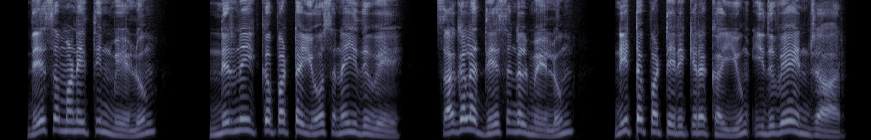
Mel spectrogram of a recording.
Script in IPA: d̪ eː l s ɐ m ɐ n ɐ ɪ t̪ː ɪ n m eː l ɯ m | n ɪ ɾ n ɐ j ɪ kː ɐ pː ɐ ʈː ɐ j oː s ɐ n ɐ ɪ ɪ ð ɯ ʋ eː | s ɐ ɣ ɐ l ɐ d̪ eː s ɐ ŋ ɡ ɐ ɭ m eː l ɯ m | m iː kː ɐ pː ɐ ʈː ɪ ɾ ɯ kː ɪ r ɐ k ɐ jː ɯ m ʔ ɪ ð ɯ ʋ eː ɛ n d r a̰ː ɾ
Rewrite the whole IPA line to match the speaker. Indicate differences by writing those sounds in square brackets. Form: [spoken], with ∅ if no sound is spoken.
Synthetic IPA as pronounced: d̪ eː [∅] s ɐ m ɐ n ɐ ɪ t̪ː ɪ n m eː l ɯ m | n ɪ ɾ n ɐ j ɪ kː ɐ pː ɐ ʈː ɐ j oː s ɐ n ɐ ɪ ɪ ð ɯ ʋ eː | s ɐ ɣ ɐ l ɐ d̪ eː s ɐ ŋ ɡ ɐ ɭ m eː l ɯ m | [n] iː [ʈː] ɐ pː ɐ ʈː ɪ ɾ ɯ kː ɪ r ɐ k ɐ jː ɯ m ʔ ɪ ð ɯ ʋ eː ɛ n d r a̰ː ɾ

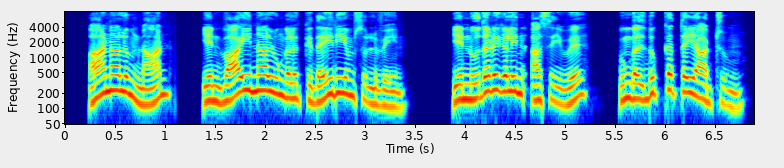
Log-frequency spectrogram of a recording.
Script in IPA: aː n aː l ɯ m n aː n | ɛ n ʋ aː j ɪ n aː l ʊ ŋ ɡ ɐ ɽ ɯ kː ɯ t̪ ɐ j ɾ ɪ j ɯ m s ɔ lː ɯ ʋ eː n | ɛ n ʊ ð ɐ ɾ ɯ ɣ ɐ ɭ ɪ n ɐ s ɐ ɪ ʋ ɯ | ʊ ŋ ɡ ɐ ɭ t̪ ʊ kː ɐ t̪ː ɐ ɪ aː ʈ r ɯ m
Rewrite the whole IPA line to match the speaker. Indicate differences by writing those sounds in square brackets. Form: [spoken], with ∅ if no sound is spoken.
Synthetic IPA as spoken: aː n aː l ɯ m n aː n | ɛ n ʋ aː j ɪ n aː l ʊ ŋ ɡ ɐ [ɭ] ɯ kː ɯ [d̪] ɐ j ɾ ɪ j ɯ m s ɔ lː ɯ ʋ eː n | ɛ n ʊ ð ɐ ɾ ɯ ɣ ɐ ɭ ɪ n ɐ s ɐ ɪ ʋ ɯ | ʊ ŋ ɡ ɐ ɭ [d̪] ʊ kː ɐ t̪ː ɐ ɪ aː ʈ r ɯ m

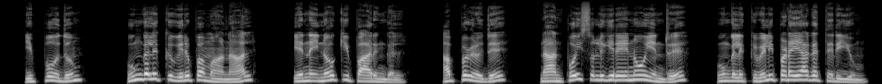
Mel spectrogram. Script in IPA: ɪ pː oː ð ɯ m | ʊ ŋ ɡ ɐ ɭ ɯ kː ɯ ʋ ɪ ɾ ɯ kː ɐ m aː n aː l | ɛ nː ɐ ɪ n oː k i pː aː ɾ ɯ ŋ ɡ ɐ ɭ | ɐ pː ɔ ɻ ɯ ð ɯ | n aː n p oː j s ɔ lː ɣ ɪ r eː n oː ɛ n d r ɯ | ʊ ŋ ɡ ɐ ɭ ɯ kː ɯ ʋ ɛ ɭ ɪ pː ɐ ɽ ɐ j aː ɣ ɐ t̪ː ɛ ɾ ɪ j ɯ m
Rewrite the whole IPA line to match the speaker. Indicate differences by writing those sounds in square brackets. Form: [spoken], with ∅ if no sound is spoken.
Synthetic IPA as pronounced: ɪ pː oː ð ɯ m | ʊ ŋ ɡ ɐ ɭ ɯ kː ɯ ʋ ɪ ɾ ɯ [pː] ɐ m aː n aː l | ɛ nː ɐ ɪ n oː k i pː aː ɾ ɯ ŋ ɡ ɐ ɭ | ɐ pː ɔ ɻ ɯ ð ɯ | n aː n p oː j s ɔ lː ɣ ɪ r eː n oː ɛ n d r ɯ | ʊ ŋ ɡ ɐ ɭ ɯ kː ɯ ʋ ɛ ɭ ɪ pː ɐ ɽ ɐ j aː ɣ ɐ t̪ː ɛ ɾ ɪ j ɯ m

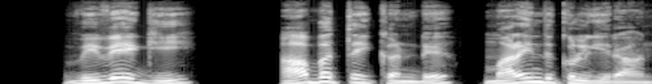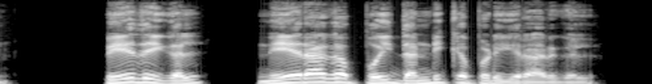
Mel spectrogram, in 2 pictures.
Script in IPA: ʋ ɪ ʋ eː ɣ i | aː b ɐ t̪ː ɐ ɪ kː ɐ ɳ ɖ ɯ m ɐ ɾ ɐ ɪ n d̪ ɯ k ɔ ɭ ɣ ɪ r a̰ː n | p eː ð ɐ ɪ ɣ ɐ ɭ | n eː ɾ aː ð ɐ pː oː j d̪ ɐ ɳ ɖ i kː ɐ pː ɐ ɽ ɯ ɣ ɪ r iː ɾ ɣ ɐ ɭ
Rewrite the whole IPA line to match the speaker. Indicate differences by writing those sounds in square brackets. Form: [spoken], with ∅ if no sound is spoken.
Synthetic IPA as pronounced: ʋ ɪ ʋ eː ɣ i | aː b ɐ t̪ː ɐ ɪ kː ɐ ɳ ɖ ɯ m ɐ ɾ ɐ ɪ n d̪ ɯ k ɔ ɭ ɣ ɪ r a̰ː n | p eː ð ɐ ɪ ɣ ɐ ɭ | n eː ɾ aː [ɣ] ɐ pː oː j d̪ ɐ ɳ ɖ [ɪ] kː ɐ pː ɐ ɽ ɯ ɣ ɪ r [aː] ɾ ɣ ɐ ɭ

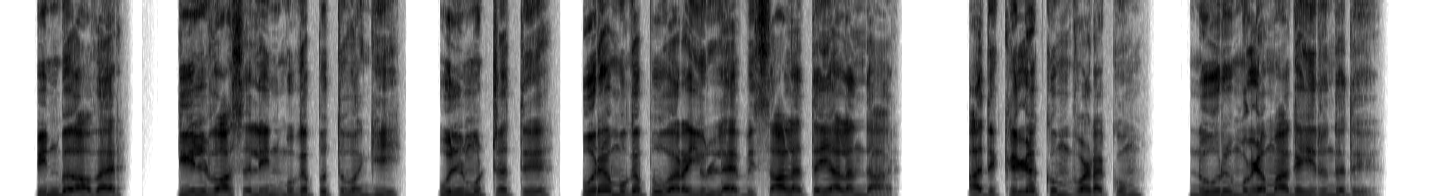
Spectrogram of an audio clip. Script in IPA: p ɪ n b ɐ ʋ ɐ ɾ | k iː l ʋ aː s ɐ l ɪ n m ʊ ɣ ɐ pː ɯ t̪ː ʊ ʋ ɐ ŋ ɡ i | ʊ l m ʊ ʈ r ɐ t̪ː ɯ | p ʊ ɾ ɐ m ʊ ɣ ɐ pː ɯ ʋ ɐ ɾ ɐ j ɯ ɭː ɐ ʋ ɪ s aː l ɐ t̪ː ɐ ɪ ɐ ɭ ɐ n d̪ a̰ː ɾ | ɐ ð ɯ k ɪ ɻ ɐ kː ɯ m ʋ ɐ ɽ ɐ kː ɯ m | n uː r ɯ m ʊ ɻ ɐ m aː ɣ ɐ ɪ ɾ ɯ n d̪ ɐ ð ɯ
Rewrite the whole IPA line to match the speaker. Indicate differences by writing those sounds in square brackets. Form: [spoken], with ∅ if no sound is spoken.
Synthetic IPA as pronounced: p ɪ n b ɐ ʋ ɐ ɾ | k iː l ʋ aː s ɐ l ɪ n m ʊ ɣ ɐ pː ɯ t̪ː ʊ ʋ ɐ ŋ ɡ i | ʊ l m ʊ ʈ r ɐ t̪ː ɯ | p ʊ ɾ ɐ m ʊ ɣ ɐ pː ɯ ʋ ɐ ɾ ɐ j ɯ ɭː ɐ ʋ ɪ s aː l ɐ t̪ː ɐ ɪ ɐ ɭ ɐ n d̪ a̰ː ɾ | ɐ ð ɯ k ɪ ɻ ɐ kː ɯ m ʋ ɐ ɽ ɐ kː ɯ m | n uː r ɯ m ʊ ɻ ɐ m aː ɣ ɐ ɪ ɾ ɯ n d̪ ɐ ð ɯ

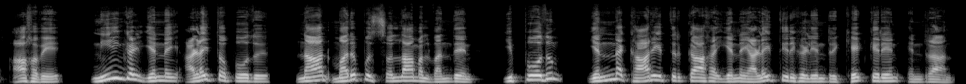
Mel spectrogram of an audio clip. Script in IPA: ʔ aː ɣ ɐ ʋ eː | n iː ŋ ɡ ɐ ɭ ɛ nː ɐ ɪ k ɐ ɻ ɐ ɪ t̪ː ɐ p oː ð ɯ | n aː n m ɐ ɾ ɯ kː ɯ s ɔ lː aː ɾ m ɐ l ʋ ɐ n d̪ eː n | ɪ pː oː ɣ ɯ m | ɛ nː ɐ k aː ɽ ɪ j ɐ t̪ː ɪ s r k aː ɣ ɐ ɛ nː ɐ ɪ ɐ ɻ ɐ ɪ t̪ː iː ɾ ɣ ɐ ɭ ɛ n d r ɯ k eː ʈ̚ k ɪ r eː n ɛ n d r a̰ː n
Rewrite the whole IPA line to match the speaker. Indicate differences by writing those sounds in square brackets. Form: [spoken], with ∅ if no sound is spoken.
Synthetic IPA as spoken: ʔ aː ɣ ɐ ʋ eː | n iː ŋ ɡ ɐ ɭ ɛ nː ɐ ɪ [ʔ] ɐ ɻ ɐ ɪ t̪ː ɐ p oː ð ɯ | n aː n m ɐ ɾ ɯ [pː] ɯ s ɔ lː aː [∅] m ɐ l ʋ ɐ n d̪ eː n | ɪ pː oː [ð] ɯ m | ɛ nː ɐ k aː [ɾ] ɪ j ɐ t̪ː ɪ [∅] r k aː ɣ ɐ ɛ nː ɐ ɪ ɐ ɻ ɐ ɪ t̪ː iː ɾ ɣ ɐ ɭ ɛ n d r ɯ k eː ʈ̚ k ɪ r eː n ɛ n d r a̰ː n

